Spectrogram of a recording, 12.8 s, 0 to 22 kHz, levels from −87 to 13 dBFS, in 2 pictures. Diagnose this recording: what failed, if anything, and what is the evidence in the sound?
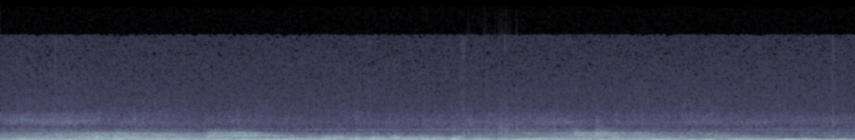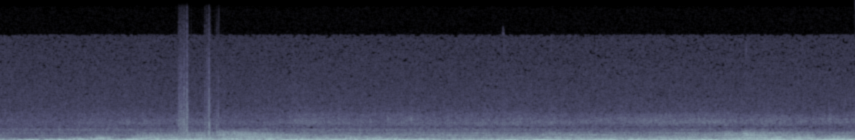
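Two short bursts of irregular scratching crackle break into the audio, from 3.50 to 3.88 s and again from 7.75 to 8.06 s, each lasting well under half a second. The failure is in the analogue wiring: loose connector crackle. A worn or dirty contact is intermittently opening and closing as the plug or cable shifts, so the signal is chopped on and off in rapid, uneven bursts. Any DC offset on the line adds pops at each break.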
